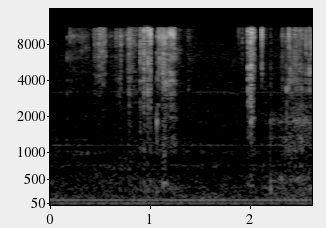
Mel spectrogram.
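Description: Scissors cutting cardstock for a handmade greeting card, with a few short crisp snips close by, bunched in two small clusters over faint background hum.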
